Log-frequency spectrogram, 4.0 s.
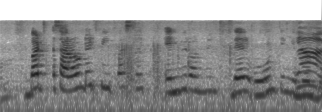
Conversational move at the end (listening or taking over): taking over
